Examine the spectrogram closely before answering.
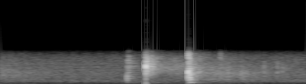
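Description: A cue strikes a ball with a sharp tap.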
